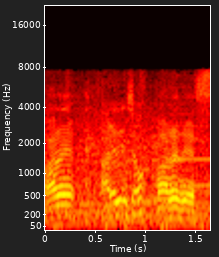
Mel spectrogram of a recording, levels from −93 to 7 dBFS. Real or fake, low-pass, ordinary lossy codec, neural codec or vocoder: real; none; none; none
